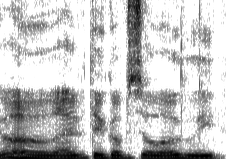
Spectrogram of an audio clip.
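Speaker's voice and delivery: a lightly voiced self-pitying whine; mocking whine about looks; mock whiny friend. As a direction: mimic him fishing for pity. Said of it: "When you're like".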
